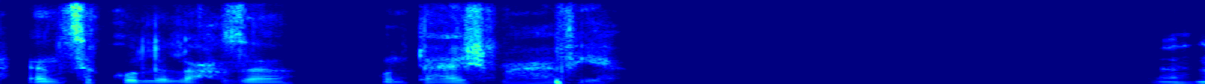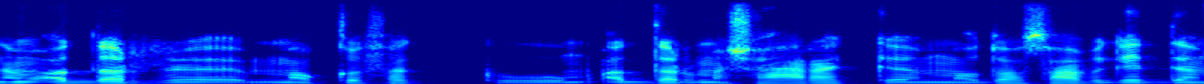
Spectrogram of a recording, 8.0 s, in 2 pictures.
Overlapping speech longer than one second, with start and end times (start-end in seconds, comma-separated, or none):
none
